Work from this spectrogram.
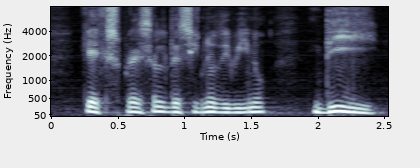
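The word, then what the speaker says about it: δεῖ: Di se escribe en griego, se escribe la letra D, la letra E y la letra I. Se pronuncia di, es necesario que, es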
